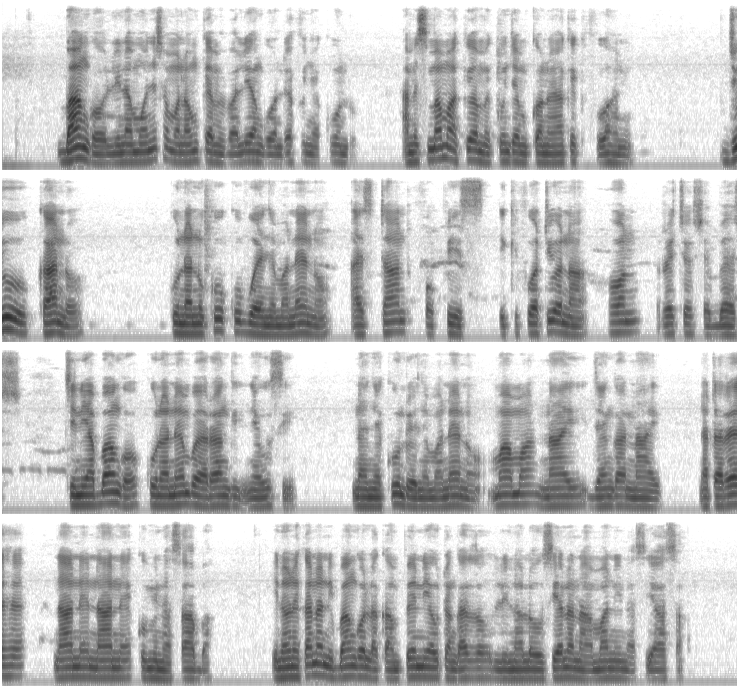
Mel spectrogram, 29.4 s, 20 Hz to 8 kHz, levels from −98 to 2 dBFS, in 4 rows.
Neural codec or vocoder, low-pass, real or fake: none; 7.2 kHz; real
